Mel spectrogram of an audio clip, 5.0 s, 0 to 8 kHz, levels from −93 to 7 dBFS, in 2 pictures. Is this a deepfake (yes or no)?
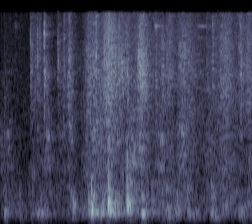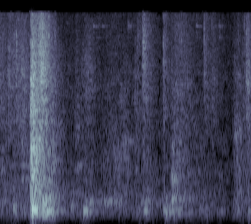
no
